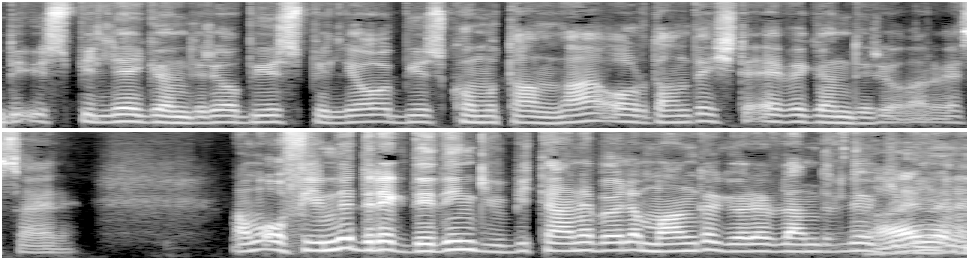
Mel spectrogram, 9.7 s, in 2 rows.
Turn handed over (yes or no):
yes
